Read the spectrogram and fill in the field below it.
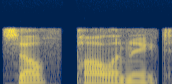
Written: self-pollinate

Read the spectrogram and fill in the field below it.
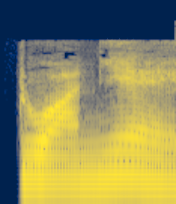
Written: douanier

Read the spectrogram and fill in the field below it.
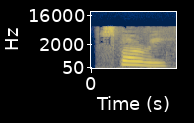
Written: spory

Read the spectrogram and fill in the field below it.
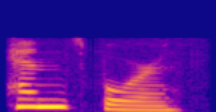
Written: henceforth

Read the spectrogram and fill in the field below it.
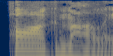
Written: hogmolly

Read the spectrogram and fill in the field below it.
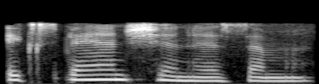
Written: expansionism

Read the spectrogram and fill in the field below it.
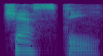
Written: chesty

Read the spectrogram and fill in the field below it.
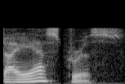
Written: diestrous

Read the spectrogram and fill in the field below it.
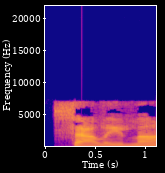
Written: Sally Lunn

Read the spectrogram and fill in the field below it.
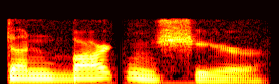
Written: Dunbartonshire

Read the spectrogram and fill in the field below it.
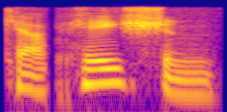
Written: Cap Haitien

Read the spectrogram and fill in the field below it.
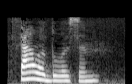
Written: fallibilism

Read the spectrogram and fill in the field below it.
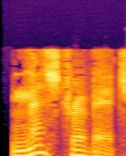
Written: mestrovic

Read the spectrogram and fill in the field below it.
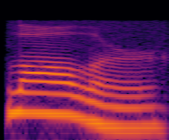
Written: loller

